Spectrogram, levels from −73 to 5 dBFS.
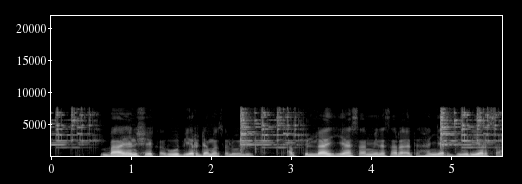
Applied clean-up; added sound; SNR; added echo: none; Shatter; 13 dB; none.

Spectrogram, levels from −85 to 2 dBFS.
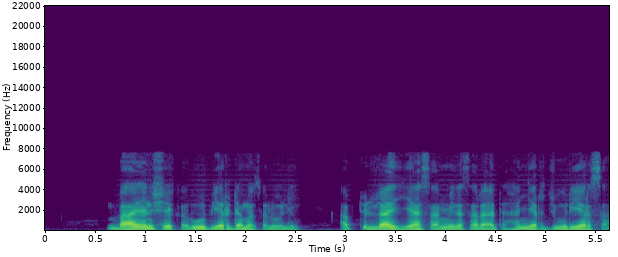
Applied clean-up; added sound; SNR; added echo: none; none; none; none.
